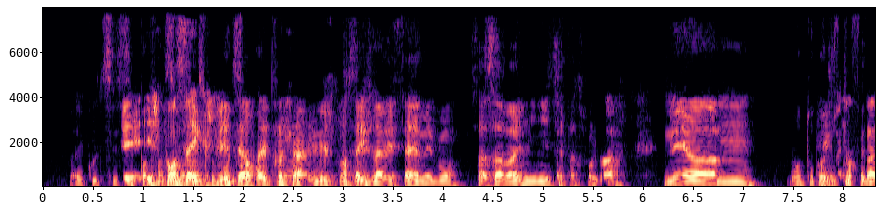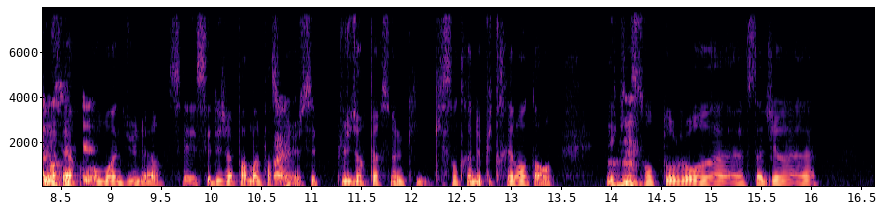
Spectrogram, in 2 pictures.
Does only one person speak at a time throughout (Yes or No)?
No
